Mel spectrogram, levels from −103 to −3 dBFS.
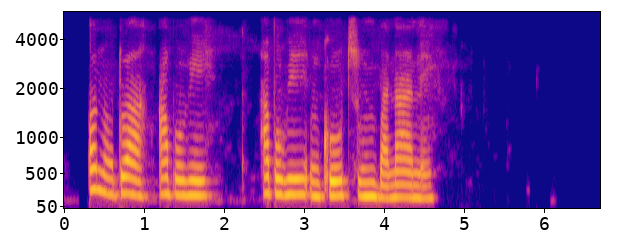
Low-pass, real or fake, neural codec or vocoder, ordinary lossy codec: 5.4 kHz; fake; codec, 44.1 kHz, 7.8 kbps, DAC; none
